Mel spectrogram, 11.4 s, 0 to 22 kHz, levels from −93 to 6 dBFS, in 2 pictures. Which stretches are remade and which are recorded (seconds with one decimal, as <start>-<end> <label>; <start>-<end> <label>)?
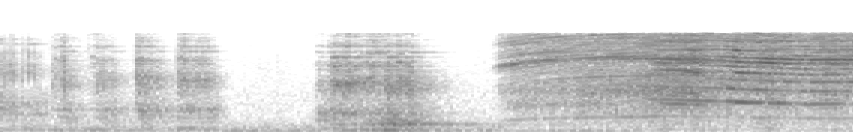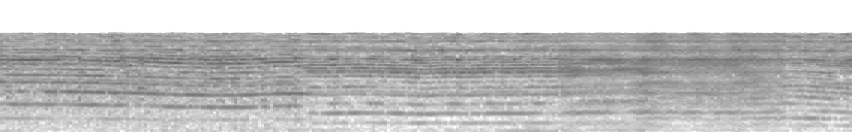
0.0-9.4 recorded; 9.4-10.9 remade; 10.9-11.4 recorded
